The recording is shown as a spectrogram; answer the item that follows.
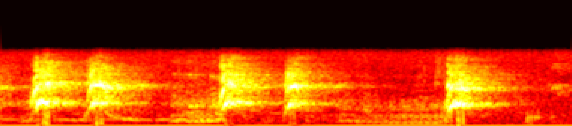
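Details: Sheltie at play during a tug game, giving sharp bright barks in a loose pair, then another pair, then a single bark after a pause.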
